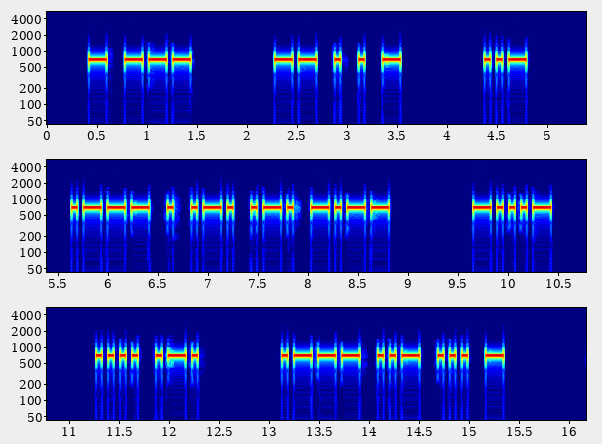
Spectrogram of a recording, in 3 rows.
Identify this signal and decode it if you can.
Morse code, heard as a keyed tone, about 20 wpm, 700 Hz. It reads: TO MEET U JERRY <BT> HR JUST
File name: UK MASTER QSOs TRAINING / 20WPM / UK MASTER QSOs 0038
